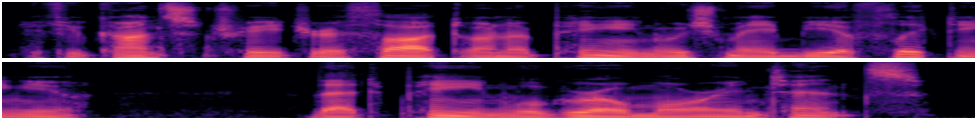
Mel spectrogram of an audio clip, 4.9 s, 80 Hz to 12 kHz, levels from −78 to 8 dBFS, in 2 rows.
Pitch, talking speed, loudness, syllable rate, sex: 105 Hz, 235 wpm, -20 LUFS, 6.3 syllables/s, male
